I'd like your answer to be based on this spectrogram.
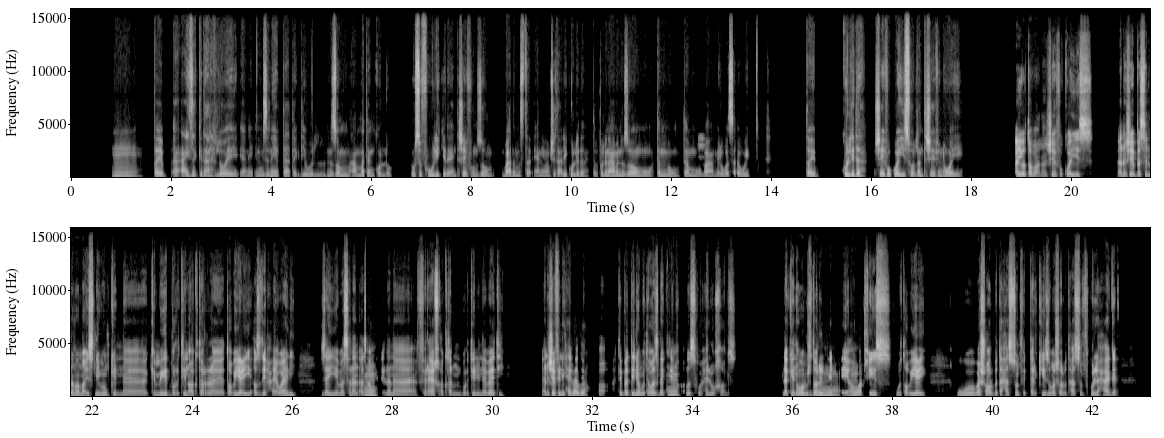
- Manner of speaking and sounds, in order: tsk; unintelligible speech; tapping
- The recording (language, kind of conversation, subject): Arabic, podcast, إزاي تحافظ على أكل صحي بميزانية بسيطة؟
